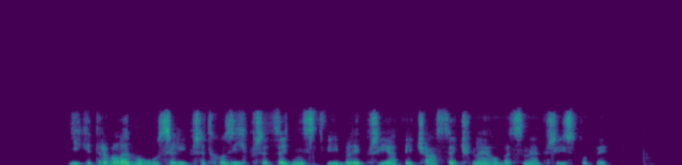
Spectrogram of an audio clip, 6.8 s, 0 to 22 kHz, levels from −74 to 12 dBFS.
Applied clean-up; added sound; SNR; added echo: neural mask model DeepFilterNet 3.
